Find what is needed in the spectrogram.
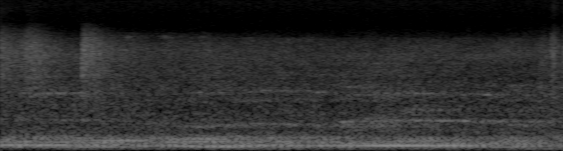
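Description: Steady low background hum with a faint motor-like drone, and a brief rustle about half a second in.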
